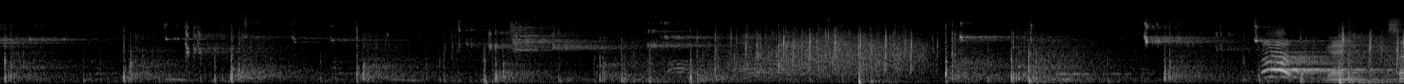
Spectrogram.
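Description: Tennis rally on an indoor hard court: racket strikes and ball bounces knock about a second apart, with shoes squeaking on the court between shots. Near the end a loud shout breaks in as the point ends.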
